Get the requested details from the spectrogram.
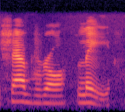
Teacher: So Chevrolet, there is no T sound.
